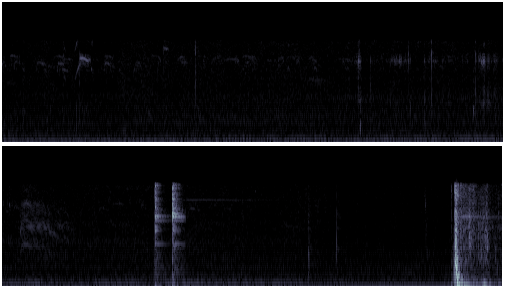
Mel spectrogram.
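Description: Teaspoon of petrol in a steel firework mortar, set off by a spark plug, going off with a single loud bang near the end and firing a lager can out of the tube: a very rapid combustion rather than a true explosion. Before it, two light metallic clinks as the spoon and can are handled at the mortar's mouth.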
